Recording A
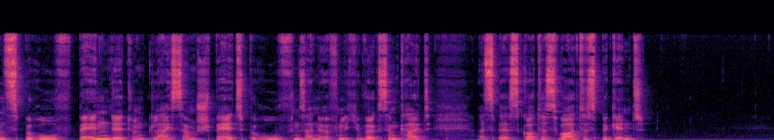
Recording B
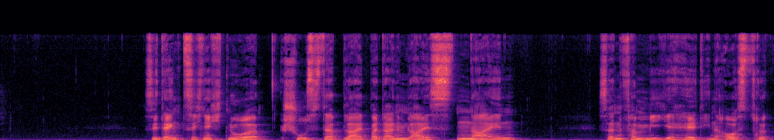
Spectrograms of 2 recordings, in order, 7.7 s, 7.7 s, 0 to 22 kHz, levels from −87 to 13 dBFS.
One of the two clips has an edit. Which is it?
A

